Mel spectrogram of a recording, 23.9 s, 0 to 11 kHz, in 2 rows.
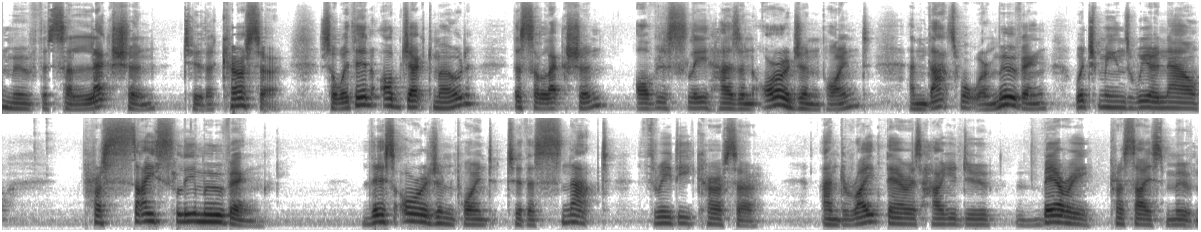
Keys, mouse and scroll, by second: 14.0 middle click, 20.8 middle click.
